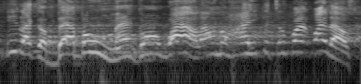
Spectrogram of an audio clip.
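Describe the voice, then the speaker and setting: Male preacher, high voice, fiery and conversational, quiet-to-shouting swings, roomy echoing hall. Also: brisk, crowd noise. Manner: emphatic, rhetorical questions to the audience; casual vernacular grammar. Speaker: Islamic preacher. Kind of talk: mosque lecture. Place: large Islamic center hall. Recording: echoey hall from some distance.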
